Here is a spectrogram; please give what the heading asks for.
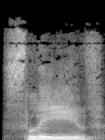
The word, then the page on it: sleeve: American English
